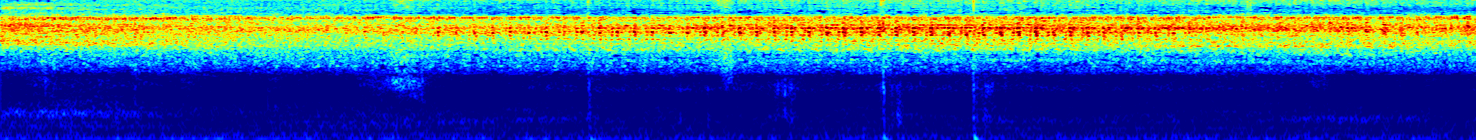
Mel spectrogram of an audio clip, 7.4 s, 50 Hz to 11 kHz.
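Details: Cicadas in a vegetable garden in August 2023 give a steady, high, hissing drone that never breaks, with a few faint knocks and soft rustles beneath it.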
